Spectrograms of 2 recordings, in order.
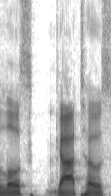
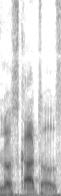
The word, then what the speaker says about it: Los Gatos: We're going to come back and talk about the Los Gatos party mom. Am I even saying that right? Is it Los Gatos? Los Gatos?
